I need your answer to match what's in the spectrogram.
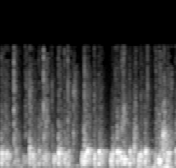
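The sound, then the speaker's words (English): A crowd breaks into steady, dense clapping for someone's haircut that fills the whole moment, with a few voices murmuring and calling out underneath the applause. “Give a round of applause for his haircut.”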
